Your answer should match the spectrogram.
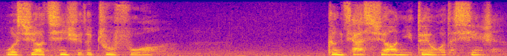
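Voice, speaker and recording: Soft-voiced gentle woman voiced by an actress, music behind. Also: medium pitch, steady tone, normal speed, natural voice. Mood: tender, sorrowful. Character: gentle, earnest grown woman, protective and teasing partner. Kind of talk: modern Chinese radio drama acting.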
